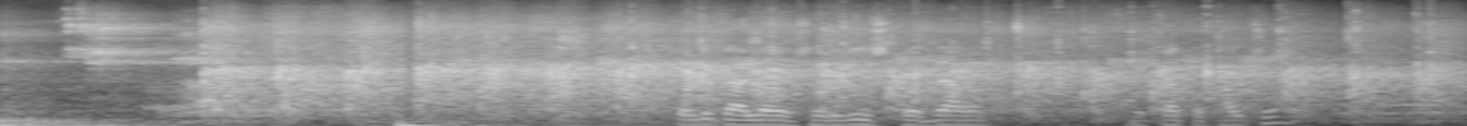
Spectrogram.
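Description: A crowd applauds loudly in a large echoing hall.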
